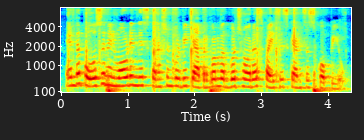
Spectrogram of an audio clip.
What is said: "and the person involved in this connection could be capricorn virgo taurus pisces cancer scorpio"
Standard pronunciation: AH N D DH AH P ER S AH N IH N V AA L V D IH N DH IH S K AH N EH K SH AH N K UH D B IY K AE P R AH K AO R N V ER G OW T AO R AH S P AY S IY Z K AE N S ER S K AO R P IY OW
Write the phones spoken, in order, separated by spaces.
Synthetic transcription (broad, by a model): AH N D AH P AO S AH N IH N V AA V D IH N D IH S K AH N EH K SH AH N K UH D B IY K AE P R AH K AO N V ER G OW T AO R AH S P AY S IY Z K AE N S ER S K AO P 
